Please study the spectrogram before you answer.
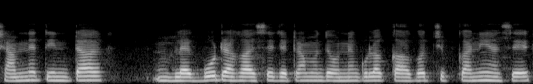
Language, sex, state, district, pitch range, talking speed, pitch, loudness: Bengali, female, Assam, Hailakandi, 175-185 Hz, 125 wpm, 180 Hz, -17 LUFS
